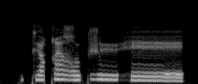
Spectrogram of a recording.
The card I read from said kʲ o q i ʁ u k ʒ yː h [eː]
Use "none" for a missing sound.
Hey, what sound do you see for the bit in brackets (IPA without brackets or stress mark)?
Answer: eː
